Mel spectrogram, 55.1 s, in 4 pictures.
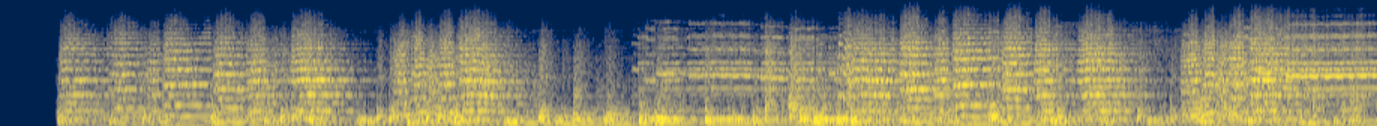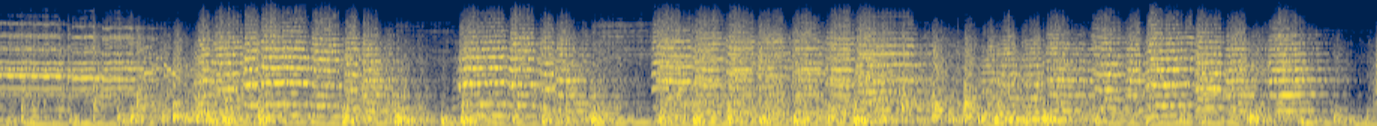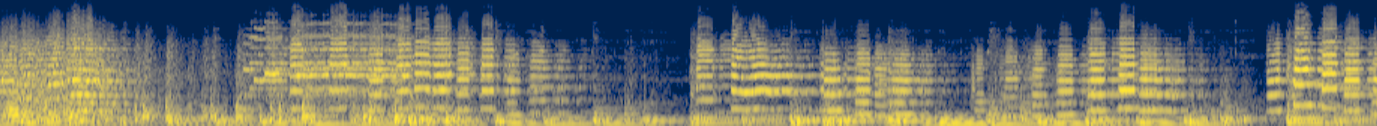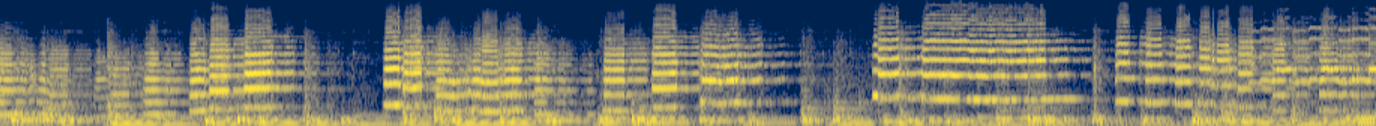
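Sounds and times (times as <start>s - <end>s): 
title theme music: 0.6s - 55.0s.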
